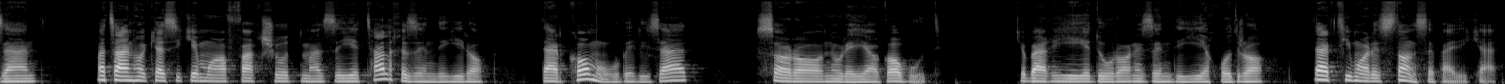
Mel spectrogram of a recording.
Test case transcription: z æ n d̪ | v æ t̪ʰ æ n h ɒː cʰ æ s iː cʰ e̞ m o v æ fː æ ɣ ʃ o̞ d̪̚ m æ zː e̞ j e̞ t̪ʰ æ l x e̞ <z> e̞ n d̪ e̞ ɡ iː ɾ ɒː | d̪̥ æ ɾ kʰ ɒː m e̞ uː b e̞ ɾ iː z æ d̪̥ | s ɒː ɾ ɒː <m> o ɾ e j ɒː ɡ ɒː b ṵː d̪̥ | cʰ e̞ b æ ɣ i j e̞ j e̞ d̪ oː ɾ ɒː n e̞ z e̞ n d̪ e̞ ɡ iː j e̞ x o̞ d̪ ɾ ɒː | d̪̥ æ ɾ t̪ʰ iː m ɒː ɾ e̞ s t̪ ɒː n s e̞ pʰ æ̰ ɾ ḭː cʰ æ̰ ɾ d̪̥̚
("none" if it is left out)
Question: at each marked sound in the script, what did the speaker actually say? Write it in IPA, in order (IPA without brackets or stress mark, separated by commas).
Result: z, n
